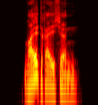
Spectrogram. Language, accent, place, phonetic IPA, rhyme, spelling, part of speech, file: German, Germany, Berlin, [ˈvaltˌʁaɪ̯çn̩], -altʁaɪ̯çn̩, waldreichen, adjective, De-waldreichen.ogg
- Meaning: inflection of waldreich: 1. strong genitive masculine/neuter singular 2. weak/mixed genitive/dative all-gender singular 3. strong/weak/mixed accusative masculine singular 4. strong dative plural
